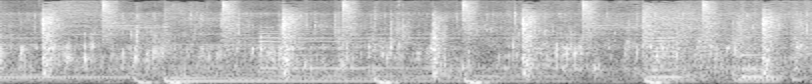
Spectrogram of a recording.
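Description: A spoon stirring thick champorado chocolate rice porridge in a pot, giving wet sloshing scrapes and light clanks against the metal in an uneven rhythm, close by with no voices.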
